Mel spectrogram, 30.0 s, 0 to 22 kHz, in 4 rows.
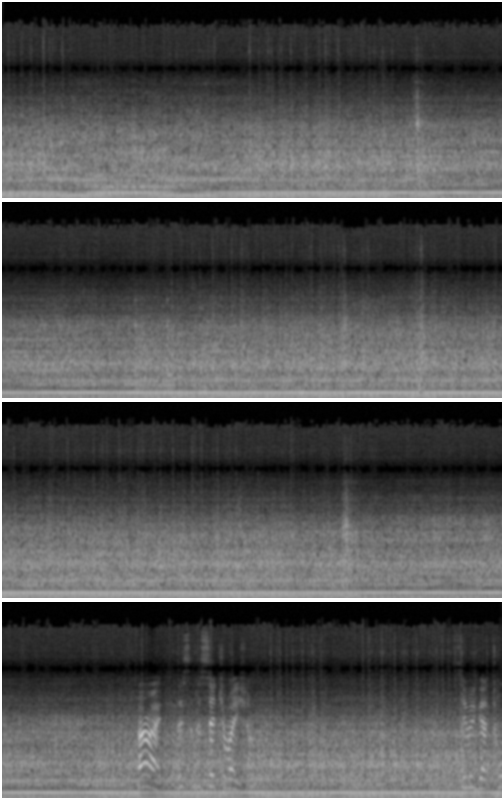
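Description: Steady low hum of the electric vacuum pump on a brake booster test bench, running continuously while the bench holds about 20 inches of vacuum on the activated booster.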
